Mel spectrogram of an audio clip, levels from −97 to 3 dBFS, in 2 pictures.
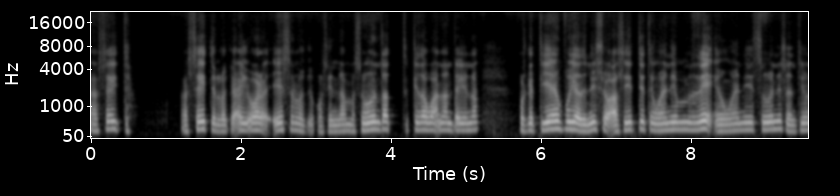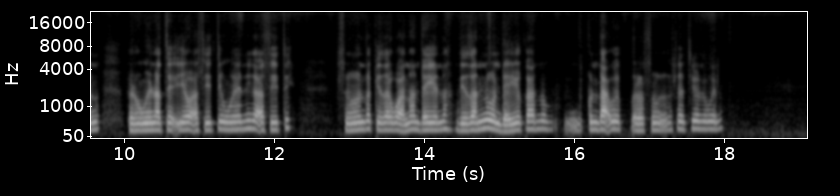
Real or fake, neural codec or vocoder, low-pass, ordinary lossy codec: fake; autoencoder, 48 kHz, 128 numbers a frame, DAC-VAE, trained on Japanese speech; none; none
